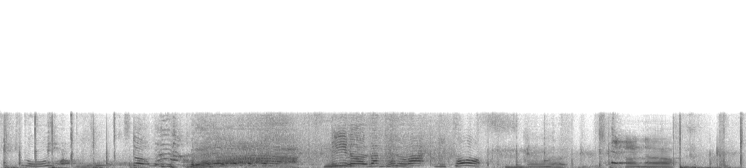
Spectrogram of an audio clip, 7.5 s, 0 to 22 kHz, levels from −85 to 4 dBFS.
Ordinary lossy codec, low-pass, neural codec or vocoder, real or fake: none; 7.2 kHz; codec, 16 kHz, 1 kbps, X-Codec, HuBERT features, trained on general audio; fake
